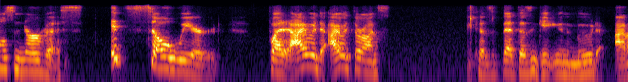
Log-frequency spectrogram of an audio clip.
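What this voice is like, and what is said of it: Usual voice. Nothing is said of it.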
